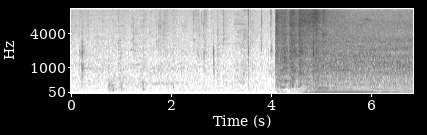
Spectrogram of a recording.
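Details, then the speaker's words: 2011 Citroën C4 1.6 16V hatch, 68,000 km, before repair: quiet clicks, then the engine catches and settles into a rough idle with a low rumble; noisy clutch and pedal judder, diagnosed as needing a clutch kit. "está fazendo barulho na embreagem trepidando você bota o pé no pedal da embreagem ele fica tremendo barulho muito estranho"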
